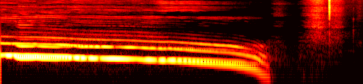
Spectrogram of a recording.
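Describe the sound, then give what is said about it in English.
A person imitates a wolf howl: one long, loud sustained note that slowly sinks in pitch before dropping away, followed by a brief breathy sound. “You want a howl for him?”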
